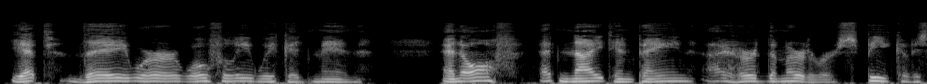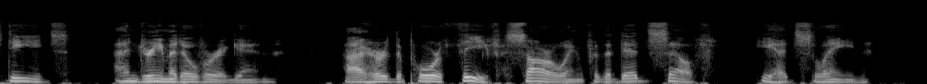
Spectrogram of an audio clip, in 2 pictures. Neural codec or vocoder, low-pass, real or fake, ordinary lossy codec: none; 7.2 kHz; real; MP3, 32 kbps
